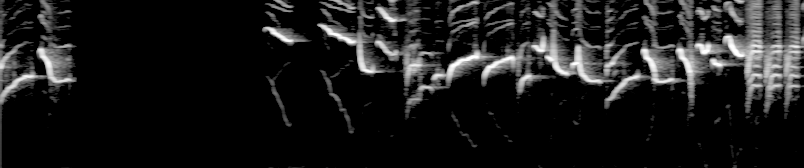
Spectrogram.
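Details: Great-billed seed finch (bicudo) singing the classic Goiano song: loud, clear whistled phrases, many sweeping down from high to mid pitch, in a rapid rich run after a brief pause.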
